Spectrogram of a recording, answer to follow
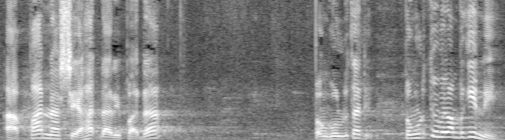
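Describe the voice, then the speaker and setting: An older Indonesian man gives a lively after-dawn mosque sermon, telling stories and acting out the voices he quotes. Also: high-pitched, moderate pace. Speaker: preacher. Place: mosque hall. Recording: reverberant mosque hall, faint noise.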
